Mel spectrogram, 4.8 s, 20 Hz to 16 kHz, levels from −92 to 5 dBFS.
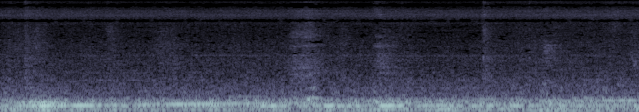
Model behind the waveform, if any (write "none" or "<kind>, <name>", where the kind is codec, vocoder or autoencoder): none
